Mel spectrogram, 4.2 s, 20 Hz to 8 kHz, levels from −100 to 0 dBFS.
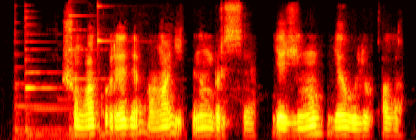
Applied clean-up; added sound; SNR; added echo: none; Guitar; 16 dB; none.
